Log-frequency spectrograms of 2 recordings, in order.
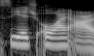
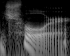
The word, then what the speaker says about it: choir: 只是说，如果看到这个拼音 c h o i r 的时候，我们按照正常的自然发音的逻辑，就会想要念 chore，可是它其实正确念法叫 choir。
